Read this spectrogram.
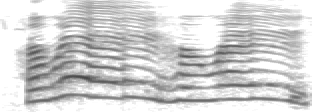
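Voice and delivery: high, loud hoorays; cheering. A narrator's reading. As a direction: cheer like a crowd of animals. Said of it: "cried all the animals".

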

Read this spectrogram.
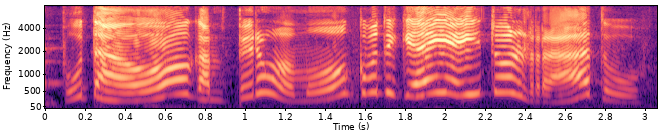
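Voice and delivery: loud complaint rising in pitch; exasperated gamer rant. Real, not acted. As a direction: rail at the camping enemy. Rants at a camping enemy.

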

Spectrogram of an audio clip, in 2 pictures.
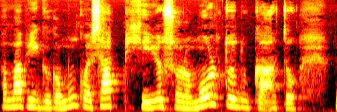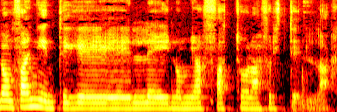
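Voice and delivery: soft, falsely polite and proper; mock polite. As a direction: quietly play the well-mannered gentleman. Mock polite calm address.

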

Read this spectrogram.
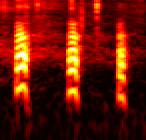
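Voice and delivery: a real, sudden giggle; burst of laughter. Real, not acted. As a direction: crack up at the flubbed pencil joke. Laughs at own bad joke.

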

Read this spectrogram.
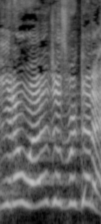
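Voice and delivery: high, huffy brush-off in a mock girly voice; high-pitched mock sulk; huffy girlfriend. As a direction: play the wounded girlfriend storming off. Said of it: "I'd be like".

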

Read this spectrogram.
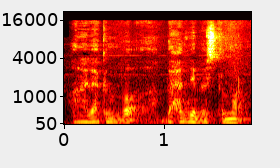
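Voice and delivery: ordinary talk, nothing marked

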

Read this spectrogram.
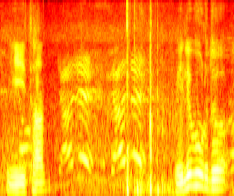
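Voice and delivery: usual speaking voice

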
